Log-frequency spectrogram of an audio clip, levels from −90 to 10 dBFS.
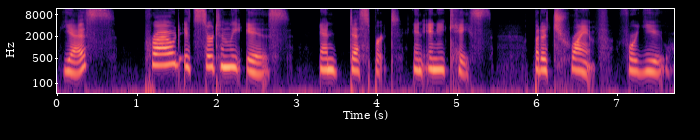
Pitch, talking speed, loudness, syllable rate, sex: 245 Hz, 115 wpm, -18 LUFS, 3.4 syllables/s, female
